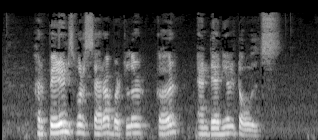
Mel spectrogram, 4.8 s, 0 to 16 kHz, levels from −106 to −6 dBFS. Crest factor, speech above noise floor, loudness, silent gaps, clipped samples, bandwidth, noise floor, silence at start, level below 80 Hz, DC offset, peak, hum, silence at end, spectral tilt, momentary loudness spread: 20 dB; 38 dB; -20 LUFS; none; under 0.1%; 11.5 kHz; -58 dBFS; 0.55 s; -58 dBFS; under 0.1%; 0 dBFS; none; 0.65 s; -5.5 dB/octave; 17 LU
